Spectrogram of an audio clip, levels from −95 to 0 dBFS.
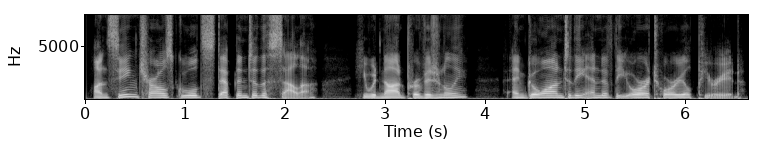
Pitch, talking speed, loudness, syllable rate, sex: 155 Hz, 200 wpm, -19 LUFS, 5.8 syllables/s, male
